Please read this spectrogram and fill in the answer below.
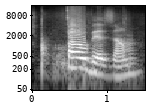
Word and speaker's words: Fauvism: so it was called fauvism like fo like like to fake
